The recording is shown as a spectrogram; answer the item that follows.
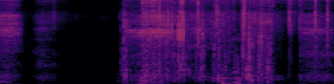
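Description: Dry crinkling and rustling as a clump of static grass fibres is pulled apart by hand and sprinkled onto a model base. A short burst comes at the start, then a longer stretch from about a second and a half in.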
